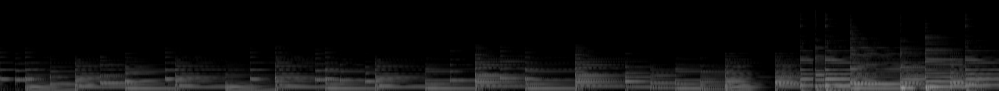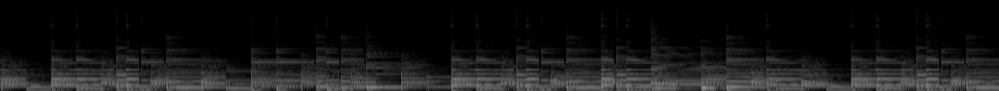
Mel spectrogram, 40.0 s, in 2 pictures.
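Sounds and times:
guitar: 0:00.0 - 0:39.9.

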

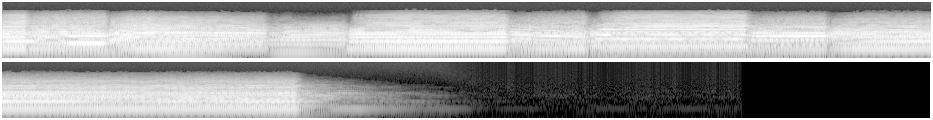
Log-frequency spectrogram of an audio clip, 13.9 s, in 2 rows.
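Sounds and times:
trombone quartet: 0:00.0 - 0:09.6.

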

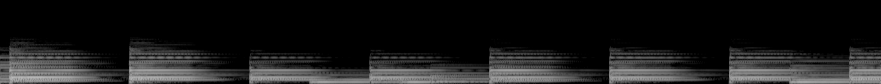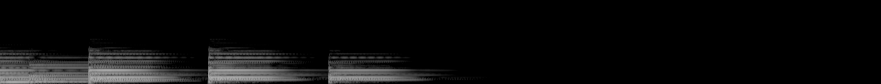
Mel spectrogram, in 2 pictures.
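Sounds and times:
reggae piano: 0:00.0 - 0:13.0.

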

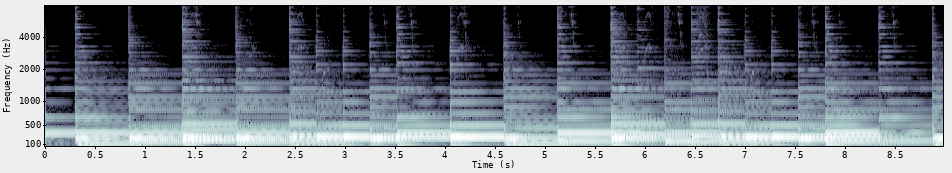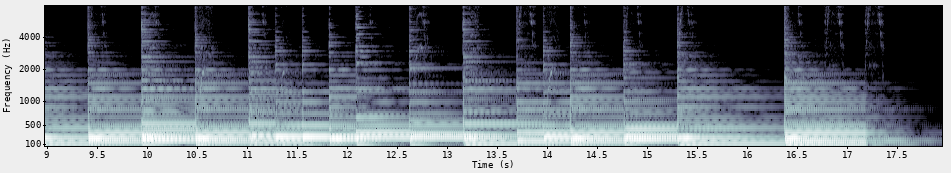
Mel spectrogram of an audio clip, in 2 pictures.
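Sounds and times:
two guitars playing a duet: 0:00.0 - 0:17.6.

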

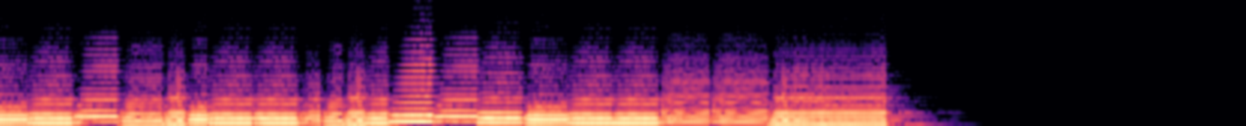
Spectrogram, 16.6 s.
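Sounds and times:
trumpet and French horn duet playing a national anthem: 0:00.0 - 0:12.4.

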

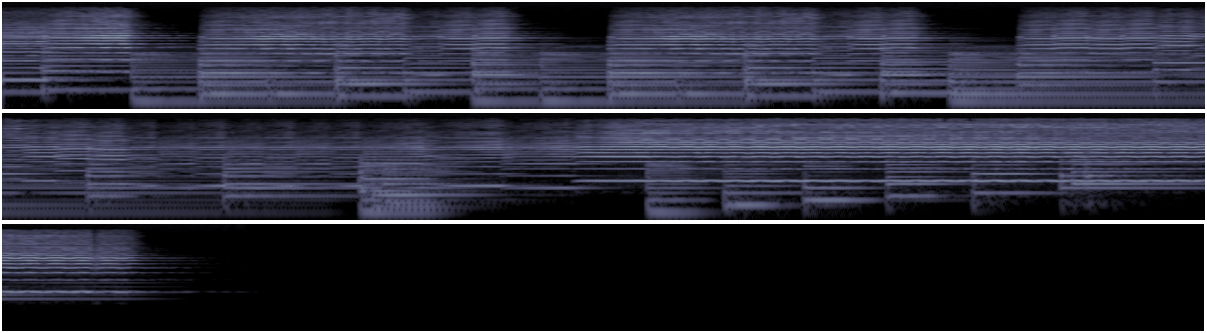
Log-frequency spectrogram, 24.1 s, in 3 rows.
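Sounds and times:
viola and cello duet: 0:00.0 - 0:06.2, 0:06.8 - 0:17.0.

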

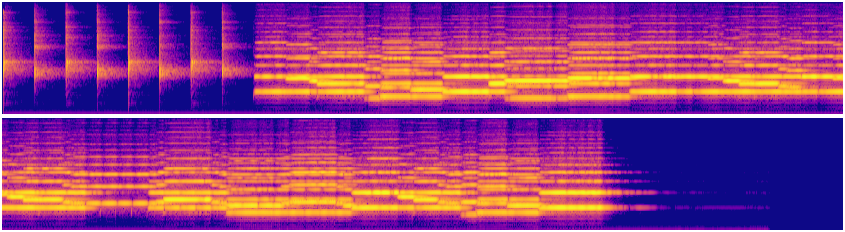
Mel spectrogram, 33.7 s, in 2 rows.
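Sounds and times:
flute trio playing a Christmas carol: 0:05.1 - 0:29.3.

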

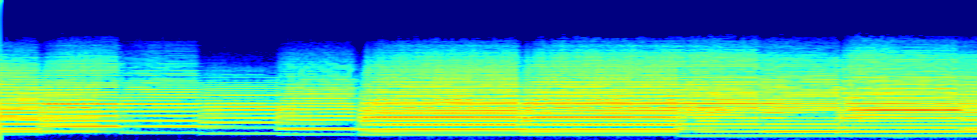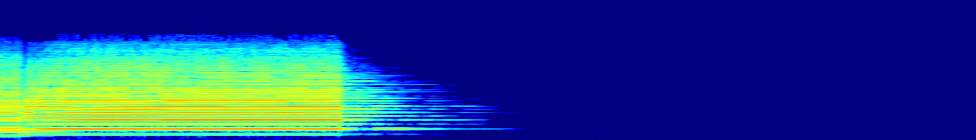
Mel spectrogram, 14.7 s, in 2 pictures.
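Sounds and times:
trombone duet: 0:00.0 - 0:10.2.

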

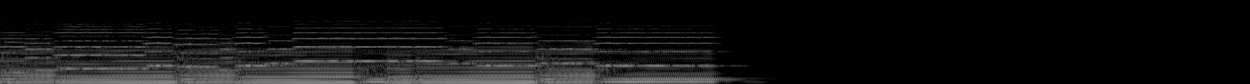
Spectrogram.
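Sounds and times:
double bass: 0:00.0 - 0:07.2
violin: 0:00.0 - 0:07.5.

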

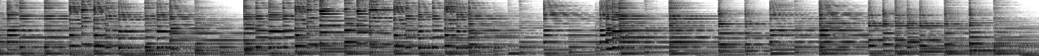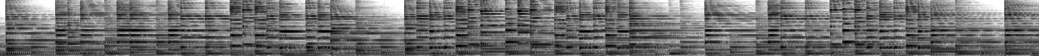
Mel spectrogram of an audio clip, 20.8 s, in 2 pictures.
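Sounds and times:
mandolin and guitar duet: 0:00.0 - 0:20.7.

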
